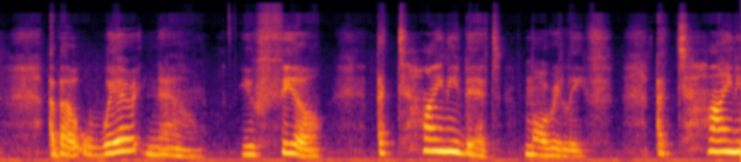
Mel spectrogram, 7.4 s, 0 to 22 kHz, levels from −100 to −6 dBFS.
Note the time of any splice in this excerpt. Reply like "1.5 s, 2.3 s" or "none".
1.4 s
